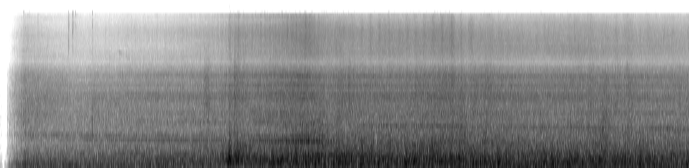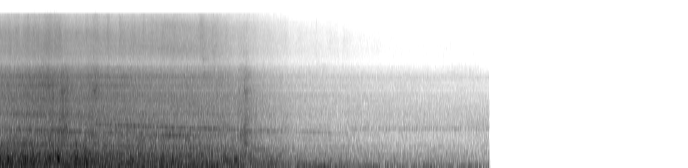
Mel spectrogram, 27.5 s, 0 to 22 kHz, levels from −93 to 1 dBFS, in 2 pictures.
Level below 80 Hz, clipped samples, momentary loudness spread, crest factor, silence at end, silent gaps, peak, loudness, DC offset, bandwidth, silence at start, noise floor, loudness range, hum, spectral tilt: -24 dBFS; under 0.1%; 15 LU; 18 dB; 4.35 s; none; 0 dBFS; -18 LUFS; under 0.1%; 16 kHz; 0.3 s; -46 dBFS; 13 LU; none; -6.5 dB/octave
